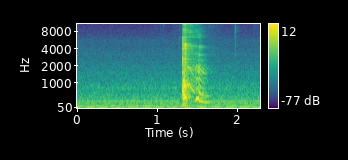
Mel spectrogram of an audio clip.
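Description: A woman's short cough about a second and a half in: a sharp burst and a smaller second one right after it.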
